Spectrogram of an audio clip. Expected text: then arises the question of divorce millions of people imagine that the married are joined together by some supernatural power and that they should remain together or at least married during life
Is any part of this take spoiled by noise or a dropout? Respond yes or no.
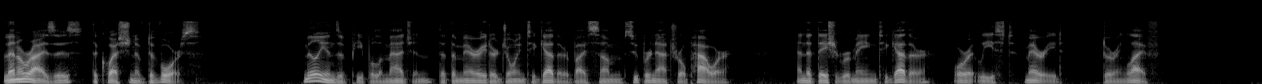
no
